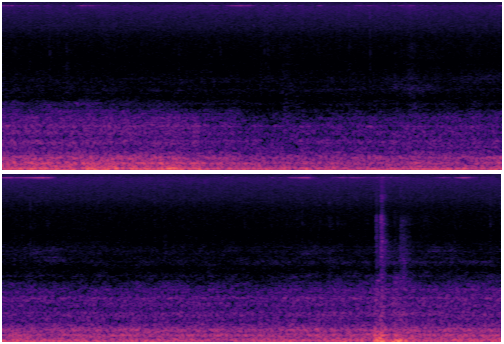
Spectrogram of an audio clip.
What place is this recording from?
car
